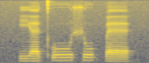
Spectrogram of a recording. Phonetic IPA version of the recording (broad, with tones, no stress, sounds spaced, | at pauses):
j ɛ˨ kʼ uː˦ ʃ u˦ k͡p ɛ˨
